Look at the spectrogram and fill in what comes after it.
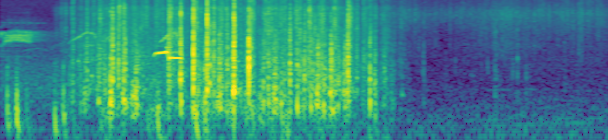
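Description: A flock of birds taking flight: a dense flurry of wing flaps with a few short chirps, dying away about four seconds in.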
